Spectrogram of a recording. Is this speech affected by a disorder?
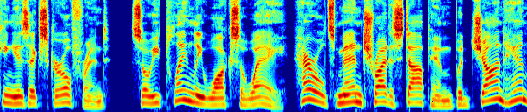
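No.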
